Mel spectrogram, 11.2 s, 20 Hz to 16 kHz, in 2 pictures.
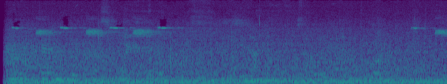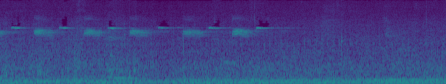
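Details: Great tit singing in an empty town square, Stora torget in Sundsvall, Sweden, on 11 February 2024; clear two-note phrases, higher note then lower, repeated in two bursts over a steady low rumble of town traffic.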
